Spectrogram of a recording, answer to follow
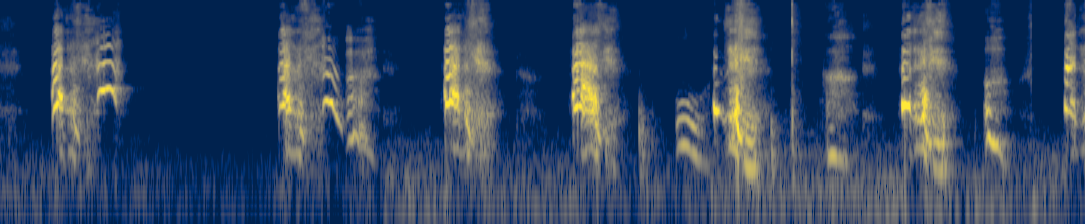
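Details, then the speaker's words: A young woman sneezes about seven times, each a sharp gasping in-breath then an explosive burst, with pauses between: ordinary repeated sneezing. "I keep sneezing."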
